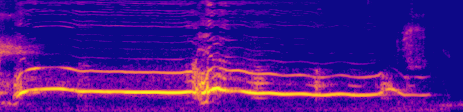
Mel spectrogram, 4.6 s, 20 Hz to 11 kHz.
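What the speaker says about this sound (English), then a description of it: "You are the first of 4 to be able to get the dog cry." A dog gives a long, loud, sustained howling cry that holds a steady pitch for over four seconds, wavering slightly and dipping in the middle before trailing off, close by and alone.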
